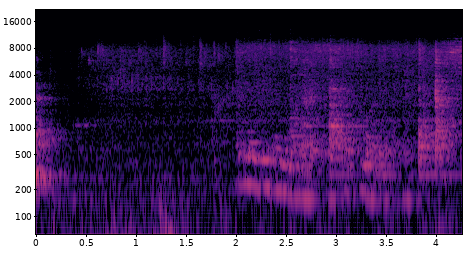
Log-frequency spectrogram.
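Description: Ginger, garlic, green chili and onion fry in a pan for masala rice, giving a steady close sizzle with soft stirring scrapes that grow busier toward the end, no voices.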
